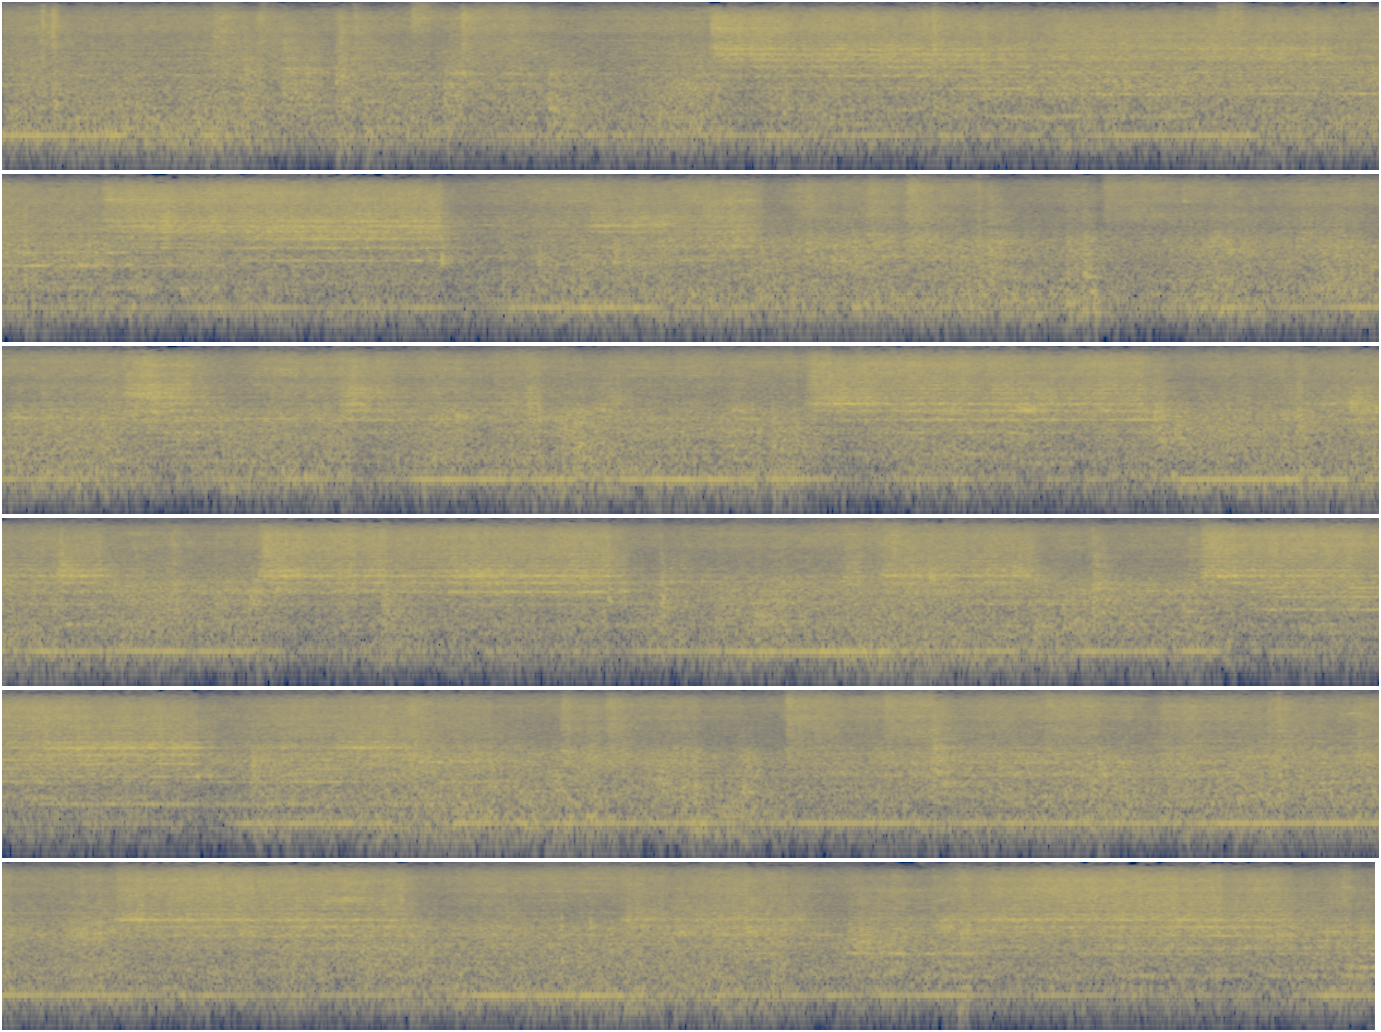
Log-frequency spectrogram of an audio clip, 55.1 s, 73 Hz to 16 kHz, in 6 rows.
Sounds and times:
Sawing: 0.0 - 55.0.

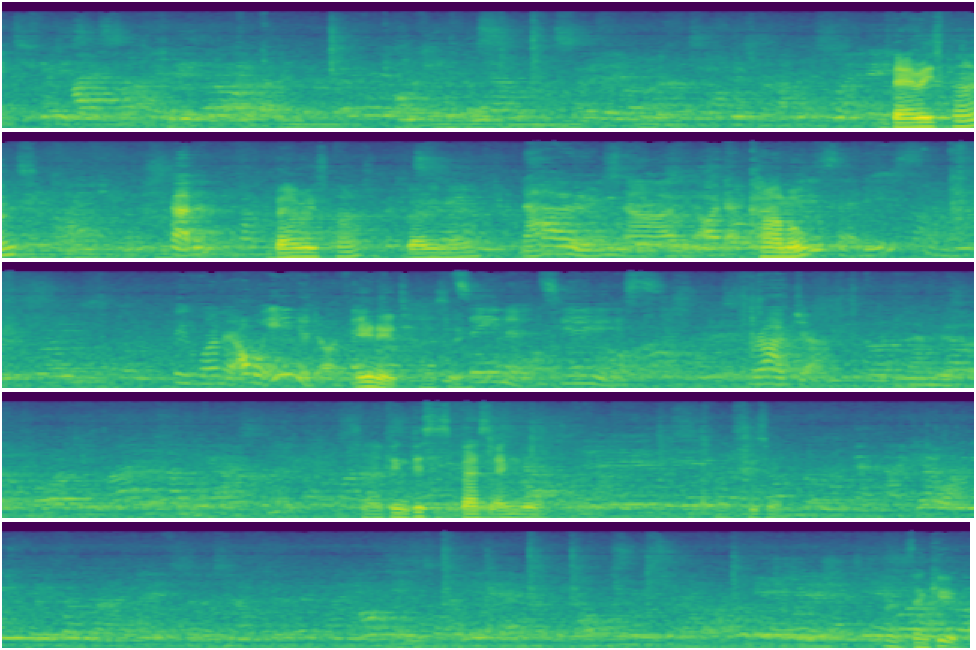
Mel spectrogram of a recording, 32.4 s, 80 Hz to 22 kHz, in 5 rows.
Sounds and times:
Female speech, woman speaking: 0.0 - 1.8, 7.4 - 8.1, 9.9 - 19.6.

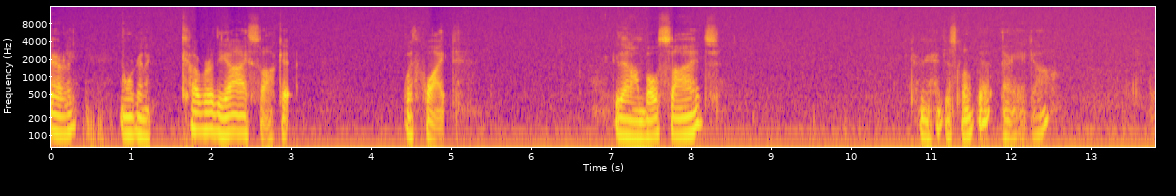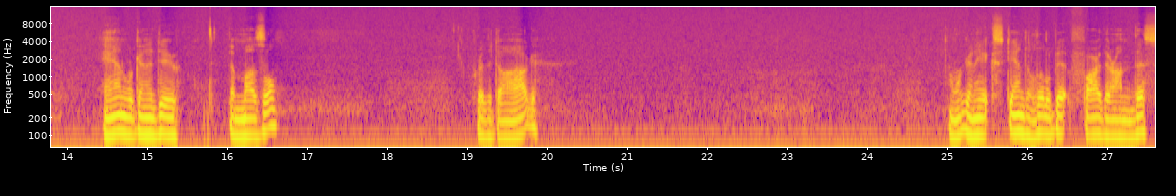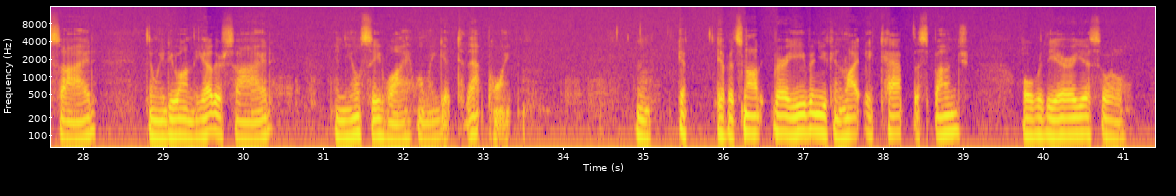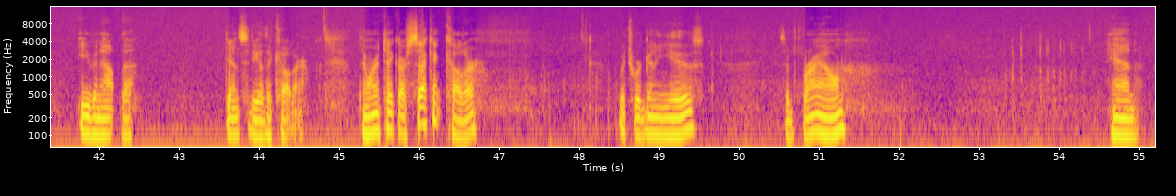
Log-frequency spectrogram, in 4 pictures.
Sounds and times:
Speech: 0.0 - 3.1, 4.4 - 5.3, 7.0 - 8.4, 10.7 - 12.6, 14.4 - 16.7, 19.0 - 20.0, 25.0 - 28.2, 28.8 - 30.4, 31.1 - 33.5, 34.9 - 39.1, 39.7 - 42.5, 43.6 - 46.8, 48.5 - 49.6, 50.5 - 51.4, 54.6 - 55.1.

